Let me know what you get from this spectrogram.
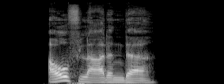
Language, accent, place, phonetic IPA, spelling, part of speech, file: German, Germany, Berlin, [ˈaʊ̯fˌlaːdn̩dɐ], aufladender, adjective, De-aufladender.ogg
- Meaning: inflection of aufladend: 1. strong/mixed nominative masculine singular 2. strong genitive/dative feminine singular 3. strong genitive plural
